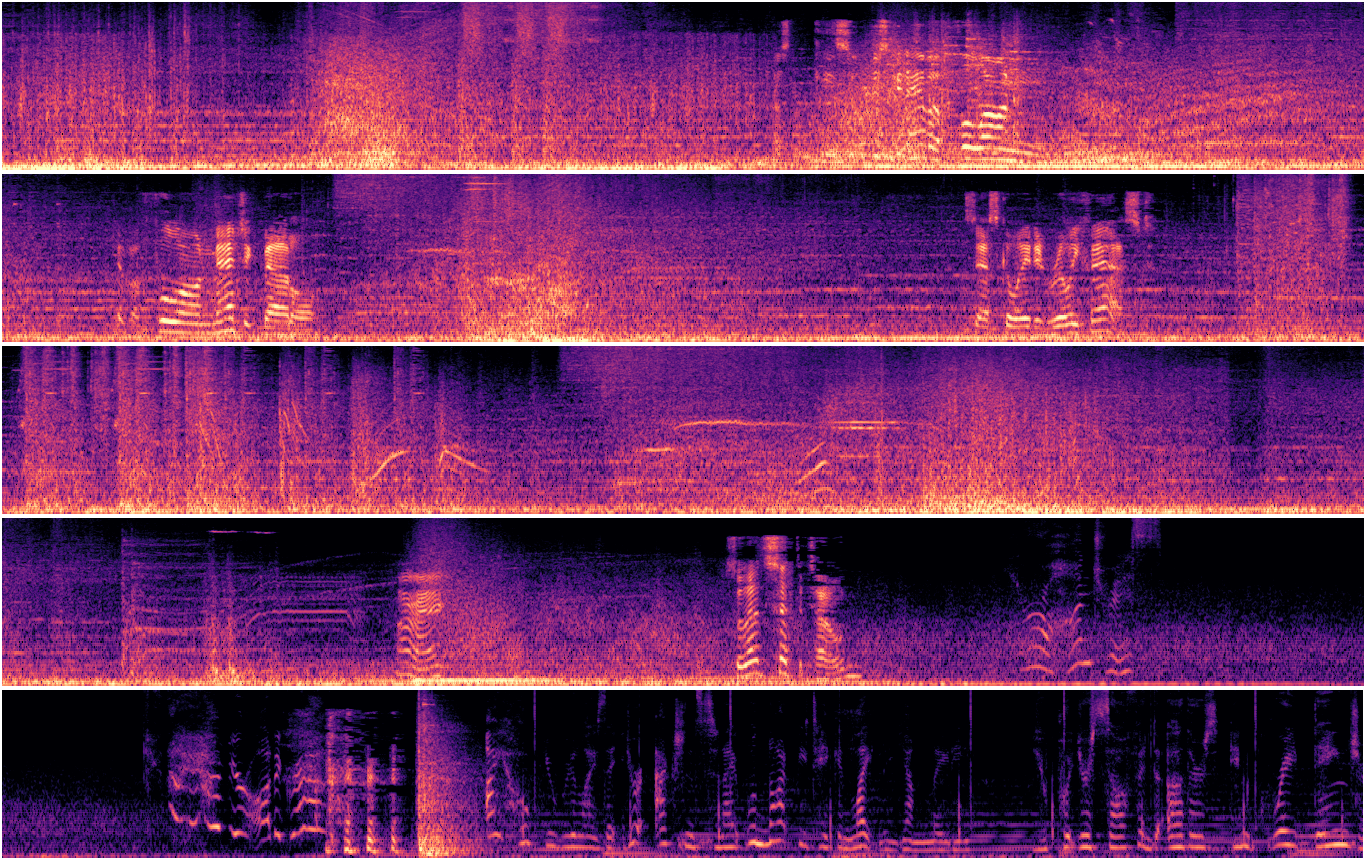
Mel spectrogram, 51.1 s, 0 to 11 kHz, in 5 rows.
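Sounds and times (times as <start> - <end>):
action music: 0.0 - 26.5
magic and blast sound effects: 33.6 - 41.9.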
